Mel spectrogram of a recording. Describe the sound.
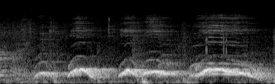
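A person imitates a spotted owl's call, voicing a series of about four fairly loud hoots that rise and fall in an uneven rhythm, with no other sounds around them.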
